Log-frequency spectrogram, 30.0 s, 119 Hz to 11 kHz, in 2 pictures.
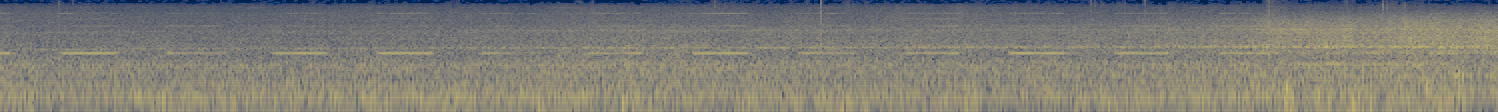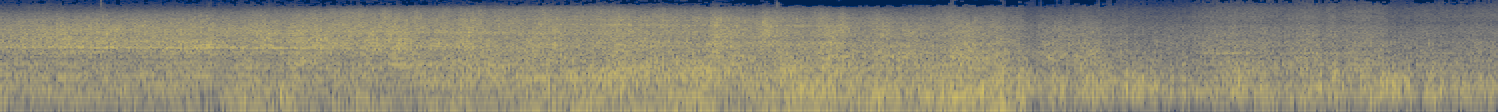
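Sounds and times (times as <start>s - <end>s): electronic beeping: 0.0s - 2.2s, 2.8s - 12.7s
jet engines roaring: 0.0s - 29.9s.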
